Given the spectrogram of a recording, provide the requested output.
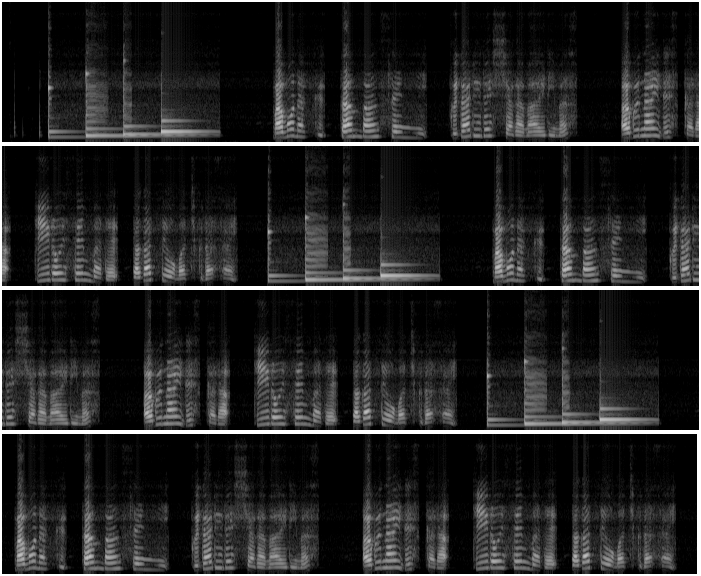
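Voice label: platform 3 approaching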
